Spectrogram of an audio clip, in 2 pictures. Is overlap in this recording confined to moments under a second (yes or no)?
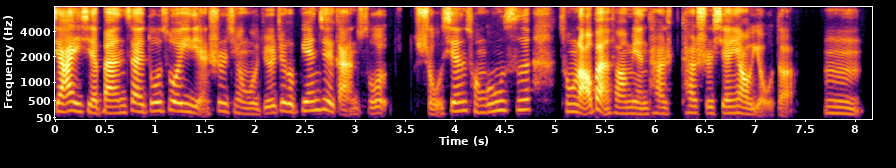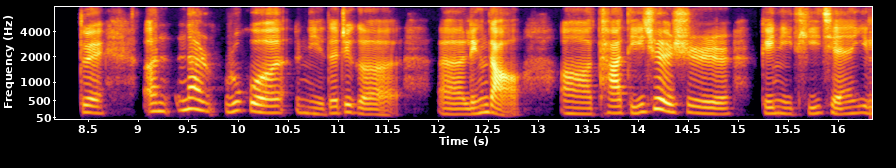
yes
